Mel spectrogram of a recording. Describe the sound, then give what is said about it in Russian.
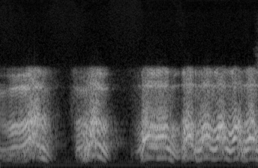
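A person imitates a dog barking with a run of loud, drawn-out voiced yelps, about four bursts in close succession, alone with no other talk. “Вот, давайте полайте.”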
